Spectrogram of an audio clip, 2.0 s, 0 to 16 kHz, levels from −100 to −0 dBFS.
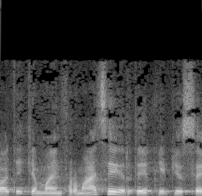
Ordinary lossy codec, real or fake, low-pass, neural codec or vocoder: MP3, 48 kbps; fake; 14.4 kHz; autoencoder, 48 kHz, 32 numbers a frame, DAC-VAE, trained on Japanese speech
